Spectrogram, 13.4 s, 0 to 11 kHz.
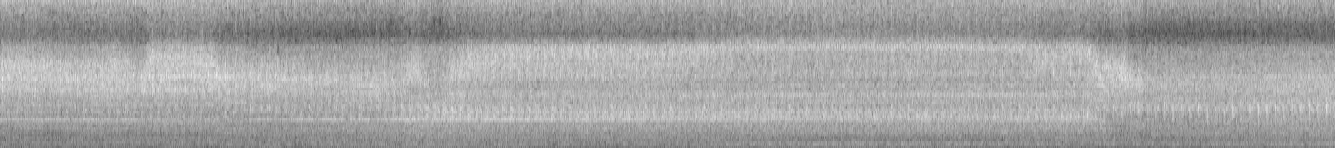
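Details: Suzuki SX4 engine at warm idle with a steady tapping of about four knocks a second over a hissy engine note; knock present, cause not pinned down.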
